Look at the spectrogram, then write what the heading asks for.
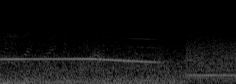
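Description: Police car siren in GTA 3 during vigilante missions, a sustained wailing tone that slowly drops in pitch, heard faintly and at a moderate distance, then shifting to a lower steady note.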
